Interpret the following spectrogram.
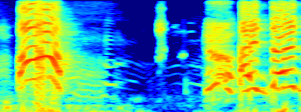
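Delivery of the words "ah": scream. Real, not acted. Dying in game.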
